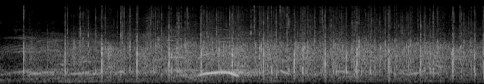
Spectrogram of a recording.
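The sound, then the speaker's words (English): A crowd claps steadily for several seconds, a dense wash of overlapping hand claps with sharp individual smacks poking through, swelling slightly midway, with faint voices mixed in. “Yeah, see, I'm not saying this just because you clapped, but you felt that one.”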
